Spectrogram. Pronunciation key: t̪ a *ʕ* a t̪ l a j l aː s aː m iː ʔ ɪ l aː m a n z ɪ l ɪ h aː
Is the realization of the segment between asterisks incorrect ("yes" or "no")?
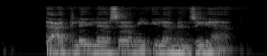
no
